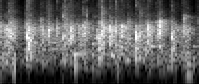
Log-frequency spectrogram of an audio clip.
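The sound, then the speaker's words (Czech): Audience applause for a volunteer at a magic show: brief, fairly faint clapping from a crowd, dense and steady throughout. “Zatleskáme Martině, přátelé.”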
